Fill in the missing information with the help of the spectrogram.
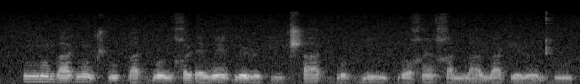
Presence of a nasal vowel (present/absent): present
